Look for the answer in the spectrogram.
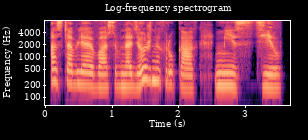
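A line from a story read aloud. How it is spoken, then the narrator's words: Hissed through teeth, smiling. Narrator (Russian): Сквозь зубы процедила Джоан, но улыбка с ее лица не сошла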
